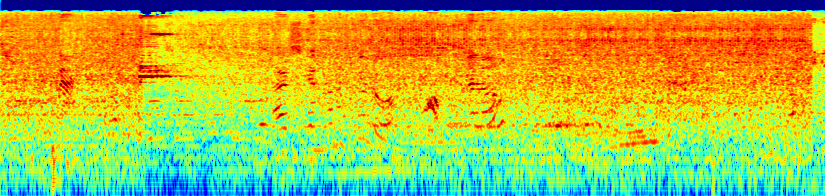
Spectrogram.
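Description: Street sound: traffic running and indistinct voices, with the background changing abruptly about a second and a half in.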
